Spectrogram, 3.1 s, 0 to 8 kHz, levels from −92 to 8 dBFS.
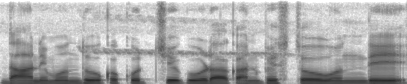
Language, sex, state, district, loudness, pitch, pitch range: Telugu, male, Telangana, Mahabubabad, -16 LUFS, 125 Hz, 120-125 Hz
